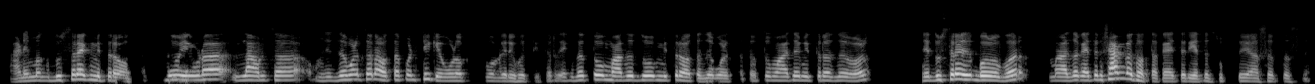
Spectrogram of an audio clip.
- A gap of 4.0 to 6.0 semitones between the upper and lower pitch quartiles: No, average, 3.6 semitones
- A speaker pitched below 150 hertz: No, high, 190 Hz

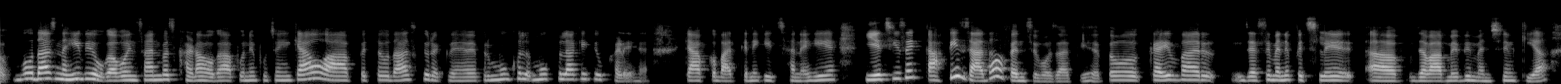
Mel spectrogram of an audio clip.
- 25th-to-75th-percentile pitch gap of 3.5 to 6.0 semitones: Yes, average, 4.2 semitones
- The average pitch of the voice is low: No, high, 195 Hz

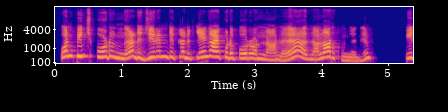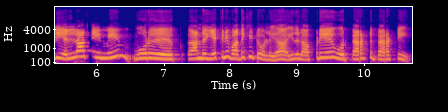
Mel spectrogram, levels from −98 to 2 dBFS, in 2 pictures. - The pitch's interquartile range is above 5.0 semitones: Yes, wide, 5.4 semitones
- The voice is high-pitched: Yes, very high, 310 Hz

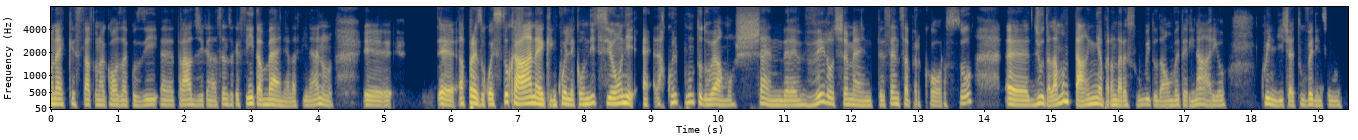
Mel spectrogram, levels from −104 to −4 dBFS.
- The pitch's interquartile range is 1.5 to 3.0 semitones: No, average, 3.5 semitones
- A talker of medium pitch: Yes, medium, 145 Hz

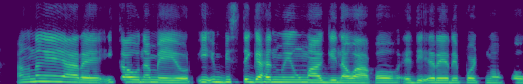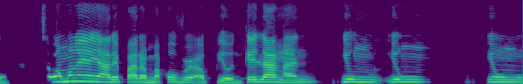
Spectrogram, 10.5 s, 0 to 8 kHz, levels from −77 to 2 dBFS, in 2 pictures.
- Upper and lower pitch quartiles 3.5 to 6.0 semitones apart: No, average, 2.9 semitones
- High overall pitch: Yes, high, 220 Hz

